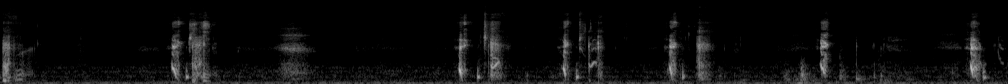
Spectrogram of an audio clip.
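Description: A run of about six to seven short, sharp sneezes over ten seconds, each a quick explosive burst, with quiet breaths between.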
